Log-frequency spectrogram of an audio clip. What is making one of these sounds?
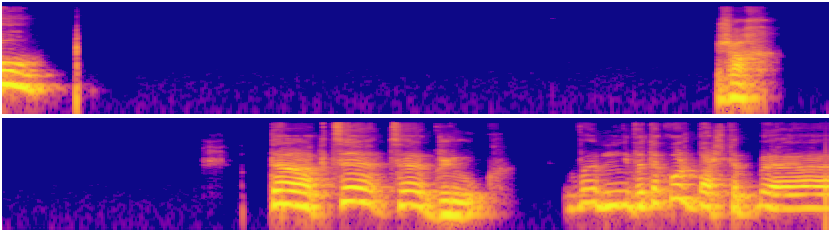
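A man lectures calmly into a microphone, with pauses.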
